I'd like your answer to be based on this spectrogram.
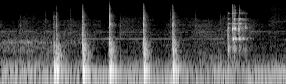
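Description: Five sharp hammer blows land on an LG top-load washing machine at a steady pace, followed by a brighter metallic clank, close and distinct against a quiet background.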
